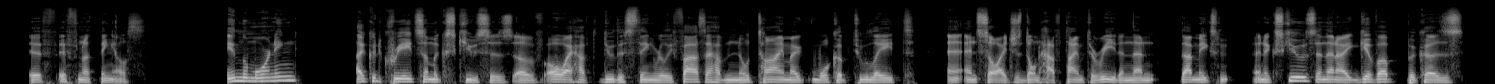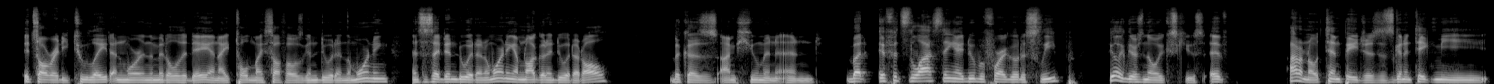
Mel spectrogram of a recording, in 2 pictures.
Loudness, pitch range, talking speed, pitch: -22 LUFS, 100-120 Hz, 255 wpm, 110 Hz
